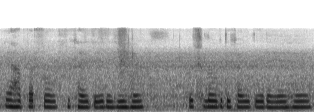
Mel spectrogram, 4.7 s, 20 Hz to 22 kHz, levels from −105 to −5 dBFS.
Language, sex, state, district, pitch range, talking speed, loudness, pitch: Hindi, female, Maharashtra, Aurangabad, 205-220 Hz, 150 wpm, -19 LUFS, 210 Hz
